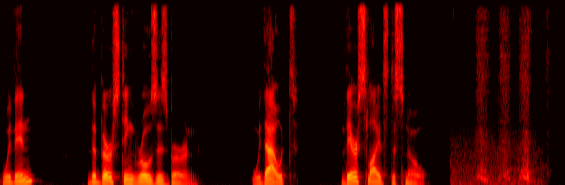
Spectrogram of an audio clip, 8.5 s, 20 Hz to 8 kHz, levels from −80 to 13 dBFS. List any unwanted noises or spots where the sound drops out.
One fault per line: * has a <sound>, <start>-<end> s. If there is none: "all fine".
* has a sniff, 6.7-8.3 s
